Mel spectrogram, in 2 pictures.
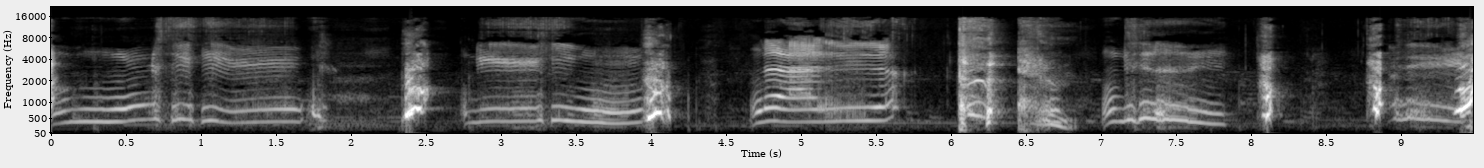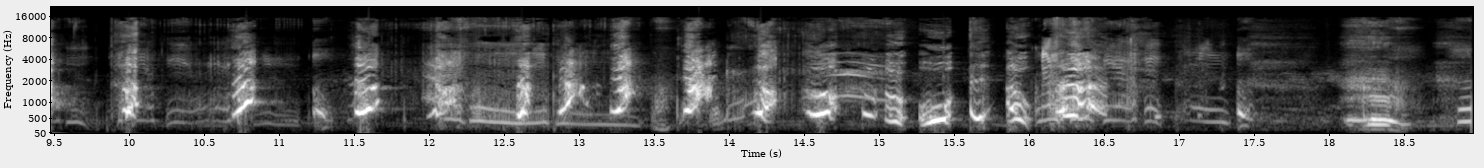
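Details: Adult's repeated sharp, brief hiccups at an irregular pace, mixed with a baby's high-pitched laughter at the hiccups.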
